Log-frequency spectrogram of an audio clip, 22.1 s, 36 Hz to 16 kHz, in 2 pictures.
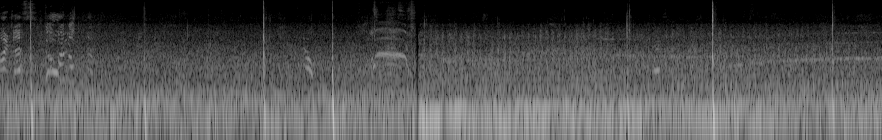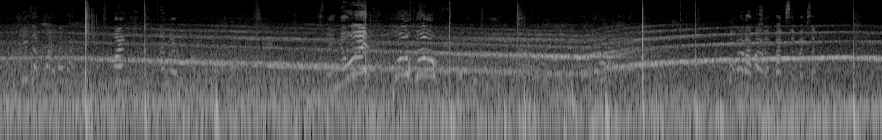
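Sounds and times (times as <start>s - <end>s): siren wailing: 5.9s - 22.0s.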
